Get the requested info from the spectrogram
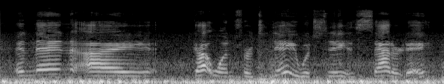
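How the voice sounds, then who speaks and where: Loud background noise sits behind speech at a moderate pace, with a dry sound and no echo. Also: woman. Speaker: van life vlogger. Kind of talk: casual vlog chat. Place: car. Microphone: phone near.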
